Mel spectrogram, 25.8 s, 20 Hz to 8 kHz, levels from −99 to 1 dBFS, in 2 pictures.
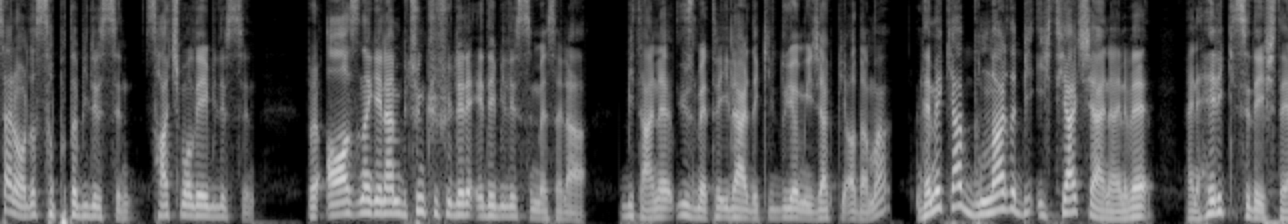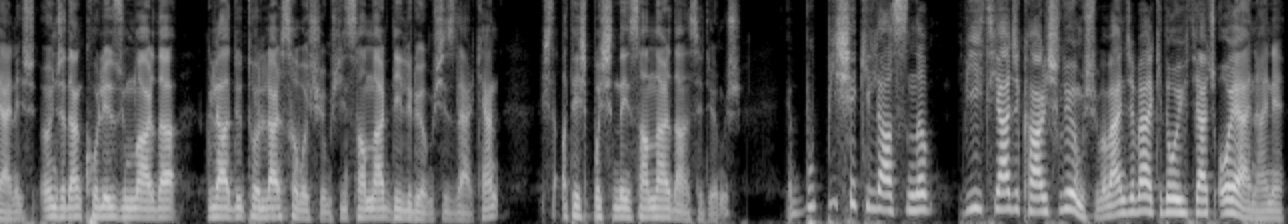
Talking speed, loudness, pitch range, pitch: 150 wpm, -23 LUFS, 110-165 Hz, 125 Hz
